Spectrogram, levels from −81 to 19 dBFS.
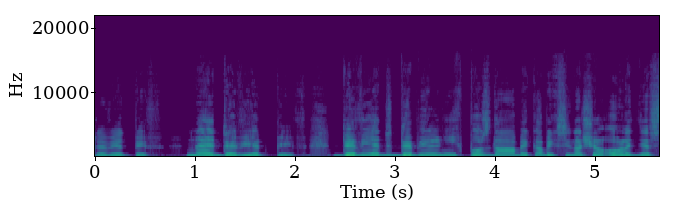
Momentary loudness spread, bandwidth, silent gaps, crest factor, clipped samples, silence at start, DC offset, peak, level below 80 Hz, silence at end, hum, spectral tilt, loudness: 12 LU; 15.5 kHz; none; 18 dB; under 0.1%; 0 s; under 0.1%; -12 dBFS; -60 dBFS; 0 s; none; -6.5 dB/octave; -30 LUFS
